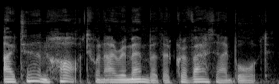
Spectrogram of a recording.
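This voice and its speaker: An actor playing a genteel Victorian gentleman who narrates his youth in a radio drama, with an English accent and a measured, wry, literary manner. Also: lowish voice, dry recording, lightly acted. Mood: wry, fond. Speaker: narrator in character.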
